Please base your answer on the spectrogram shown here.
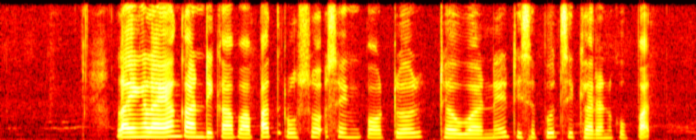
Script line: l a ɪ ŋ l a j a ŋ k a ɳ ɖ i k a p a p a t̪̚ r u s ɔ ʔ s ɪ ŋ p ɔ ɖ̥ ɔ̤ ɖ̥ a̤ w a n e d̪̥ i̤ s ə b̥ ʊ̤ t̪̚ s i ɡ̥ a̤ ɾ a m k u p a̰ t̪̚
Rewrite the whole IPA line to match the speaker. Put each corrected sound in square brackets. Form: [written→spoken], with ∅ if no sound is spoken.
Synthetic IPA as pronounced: l a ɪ ŋ l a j a ŋ k a ɳ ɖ i k a p a p a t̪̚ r u s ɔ ʔ s ɪ ŋ p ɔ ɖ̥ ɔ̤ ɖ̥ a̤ w a n e d̪̥ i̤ s ə b̥ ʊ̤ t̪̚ s i ɡ̥ a̤ ɾ a [m→n] k u p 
